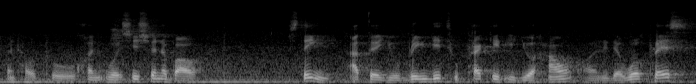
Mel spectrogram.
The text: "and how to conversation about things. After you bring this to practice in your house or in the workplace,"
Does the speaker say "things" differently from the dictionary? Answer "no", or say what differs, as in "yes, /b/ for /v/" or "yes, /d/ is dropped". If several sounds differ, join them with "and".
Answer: yes, /t/ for /θ/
